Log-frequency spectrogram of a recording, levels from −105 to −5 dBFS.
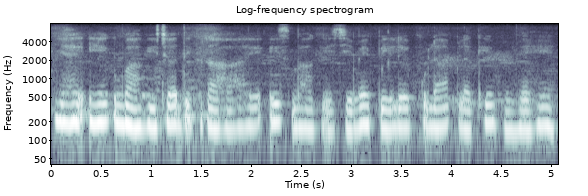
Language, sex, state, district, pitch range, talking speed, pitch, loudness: Hindi, female, Madhya Pradesh, Bhopal, 160-185 Hz, 165 wpm, 170 Hz, -16 LUFS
